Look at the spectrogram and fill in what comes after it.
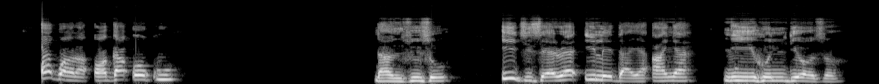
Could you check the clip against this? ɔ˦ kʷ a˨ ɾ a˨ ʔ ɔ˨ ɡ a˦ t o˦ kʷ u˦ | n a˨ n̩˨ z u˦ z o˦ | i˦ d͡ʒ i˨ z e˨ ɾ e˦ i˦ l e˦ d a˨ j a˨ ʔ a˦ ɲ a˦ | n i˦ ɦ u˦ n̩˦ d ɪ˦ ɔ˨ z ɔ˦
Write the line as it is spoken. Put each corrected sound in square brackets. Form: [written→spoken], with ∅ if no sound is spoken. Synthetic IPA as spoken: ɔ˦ [kʷ→ɡʷ] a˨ ɾ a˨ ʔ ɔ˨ ɡ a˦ [t→ʔ] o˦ kʷ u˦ | n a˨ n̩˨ z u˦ z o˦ | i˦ d͡ʒ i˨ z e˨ ɾ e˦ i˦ l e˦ d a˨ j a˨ ʔ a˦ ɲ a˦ | n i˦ ɦ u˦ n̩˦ d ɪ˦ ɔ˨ z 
